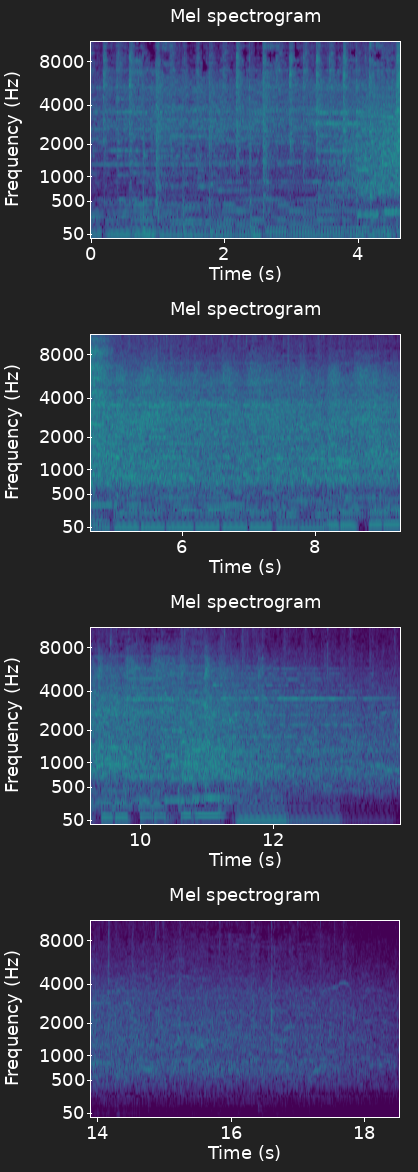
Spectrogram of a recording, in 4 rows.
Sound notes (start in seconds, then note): 0.1 dramatic upbeat music; 4.0 crowd cheering and applauding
